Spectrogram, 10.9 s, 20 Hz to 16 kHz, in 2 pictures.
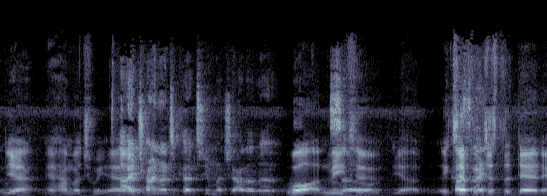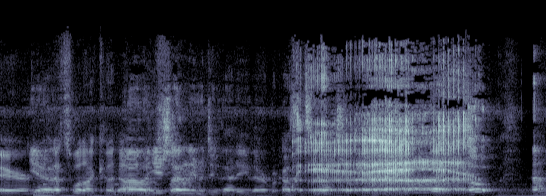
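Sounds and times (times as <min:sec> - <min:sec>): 
speech: 0:00.1 - 0:09.4
drawn-out burp: 0:08.4 - 0:10.3.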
